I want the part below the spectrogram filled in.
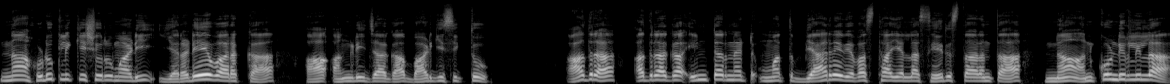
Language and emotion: Kannada, surprised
